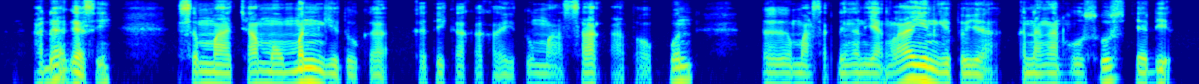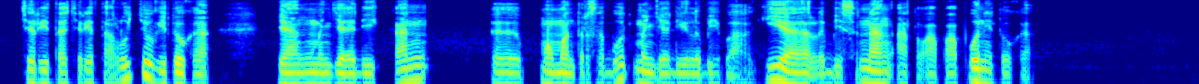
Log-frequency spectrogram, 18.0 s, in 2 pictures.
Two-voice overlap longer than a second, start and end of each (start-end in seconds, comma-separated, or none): none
